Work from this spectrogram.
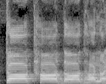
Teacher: त थ द ध न यानी कि जीव जो है हमारे दांतों में टच कर रहा है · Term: त वर्ग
